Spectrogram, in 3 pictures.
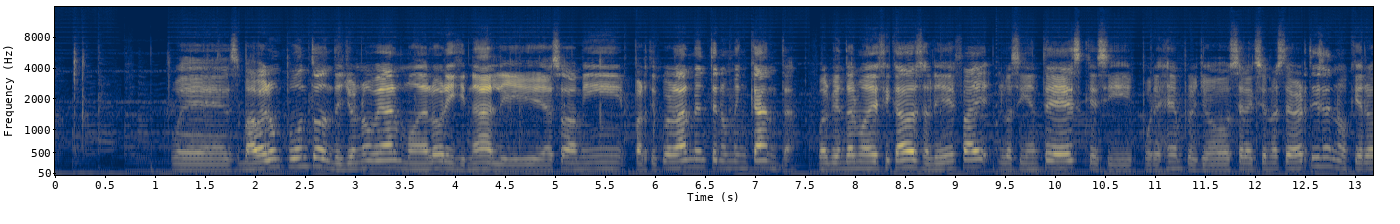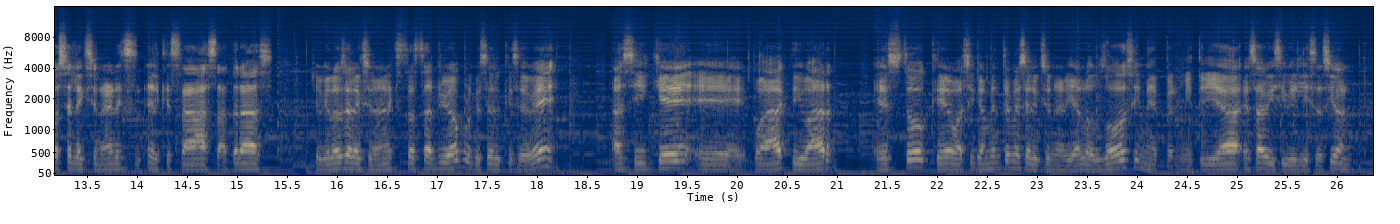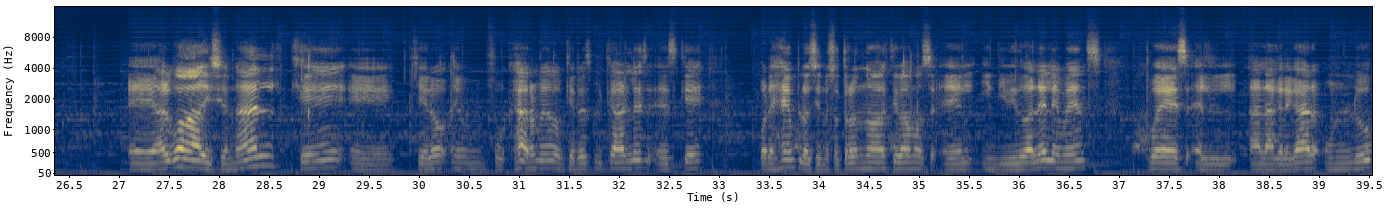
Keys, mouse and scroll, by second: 0.4 e, 1.2 e, 2.2-5.0 middle drag, 5.0 ctrl+z, 5.5 ctrl+z, 6.5-7.5 middle drag, 10.5-12.0 scroll up 1, 12.0 click, 20.3 click, 22.5 click, 23.0 click, 25.0-27.1 middle drag, 28.0 shift+click, 29.0 e, 30.4 e, 32.1-35.0 middle drag, 35.0 ctrl+r.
